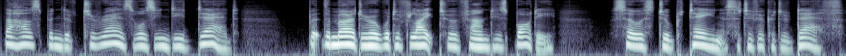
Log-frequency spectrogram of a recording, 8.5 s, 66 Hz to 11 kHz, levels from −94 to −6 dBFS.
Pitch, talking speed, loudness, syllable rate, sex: 165 Hz, 185 wpm, -19 LUFS, 5.5 syllables/s, female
